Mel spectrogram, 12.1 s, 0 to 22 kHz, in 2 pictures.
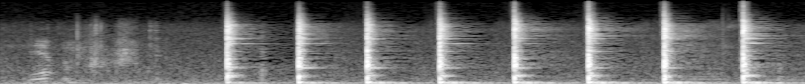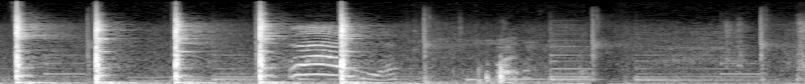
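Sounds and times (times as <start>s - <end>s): hammer blows on steel tube: 1.6s - 9.6s.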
